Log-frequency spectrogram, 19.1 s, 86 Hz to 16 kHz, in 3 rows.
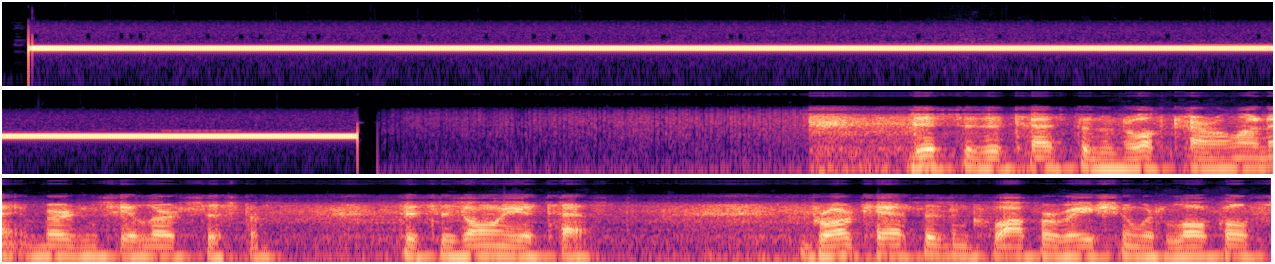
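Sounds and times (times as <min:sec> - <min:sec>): faint broadcast hiss: 0:08.2 - 0:19.0.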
